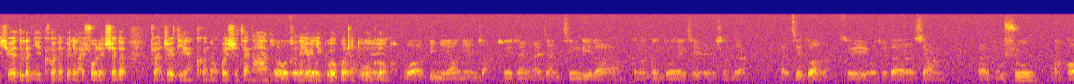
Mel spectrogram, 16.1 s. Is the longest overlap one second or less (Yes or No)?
No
